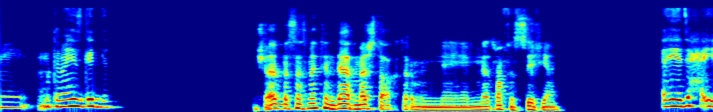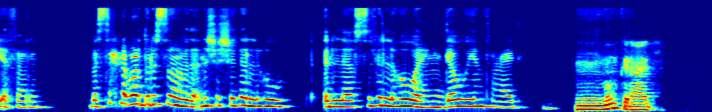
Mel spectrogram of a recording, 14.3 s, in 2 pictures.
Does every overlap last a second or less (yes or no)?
yes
